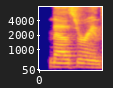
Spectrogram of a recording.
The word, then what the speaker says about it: Nazarene: So let's start off with you telling me about, Nazarene, is that how you pronounce it? Yeah. Nazarene.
